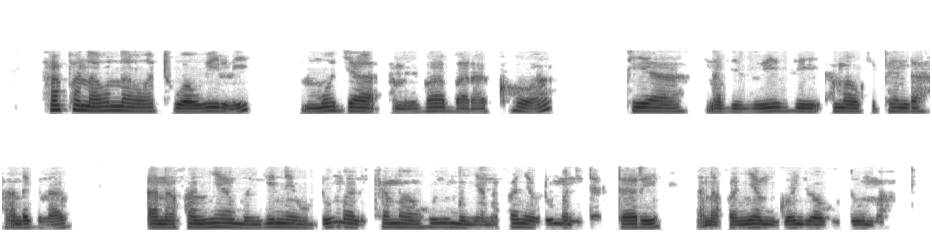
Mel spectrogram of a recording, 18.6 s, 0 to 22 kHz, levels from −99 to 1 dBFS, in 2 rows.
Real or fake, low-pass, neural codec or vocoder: real; 3.6 kHz; none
